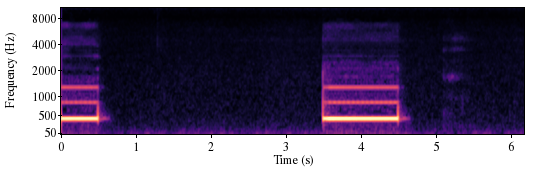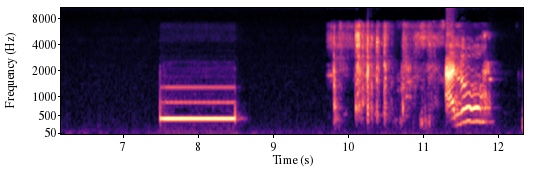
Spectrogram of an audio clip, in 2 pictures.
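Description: A telephone line rings out in three evenly spaced tone bursts, each about a second long with silence in between, and then a connection crackles and clicks into noisy static.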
